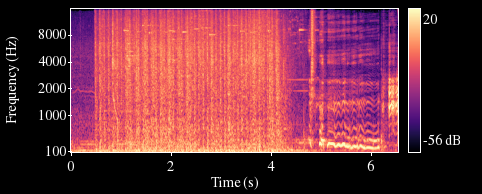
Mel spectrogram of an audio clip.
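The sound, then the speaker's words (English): Rapid automatic gunfire from an AR-15-style rifle in an open-world crime video game: a dense, loud stream of many shots lasting about four seconds before it stops. “I shot some people.”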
